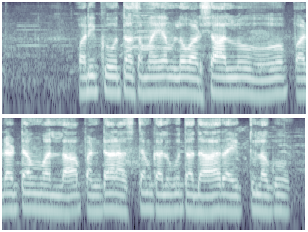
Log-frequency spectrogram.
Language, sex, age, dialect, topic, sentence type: Telugu, female, 18-24, Telangana, agriculture, question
